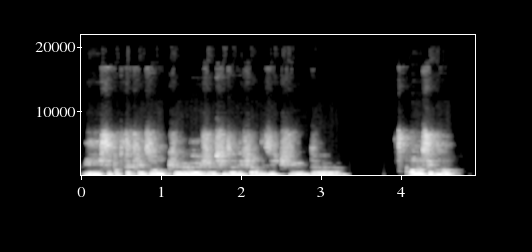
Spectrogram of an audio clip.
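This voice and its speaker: A man, answering interview questions in a measured, hesitant way with drawn-out pauses. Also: fairly high pitch, a little mellow, slight background noise. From Congo-Brazzaville. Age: 40s. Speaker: interview guest, immigration consultant and teacher. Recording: dull, roomy, echoing sound.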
